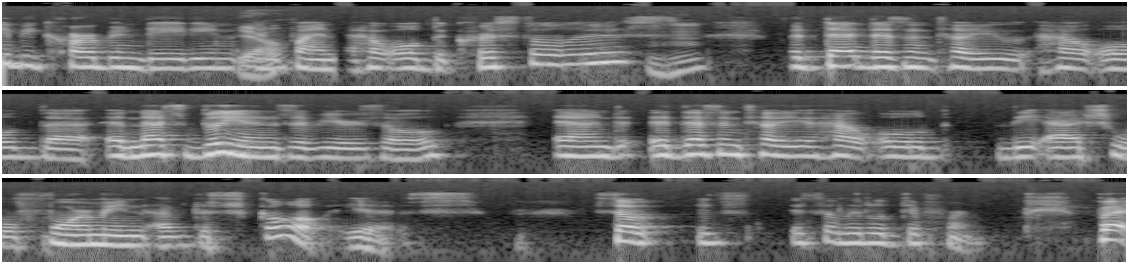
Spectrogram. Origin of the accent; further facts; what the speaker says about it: Seattle, Washington, United States; moved away; back in Seattle, that's my hometown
